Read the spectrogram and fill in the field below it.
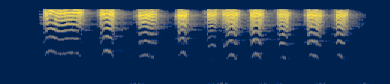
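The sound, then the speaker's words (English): A person's high-pitched, squealing whistle imitating a mouse, made as a call to bring a female animal over; about nine quick squeaky chirps in a rapid, uneven series, fairly loud with no talking. “She does not respond to her name, but will respond to me when I make a high-pitched, whistling, squealing noise when I try to call her over. This is the noise.”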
